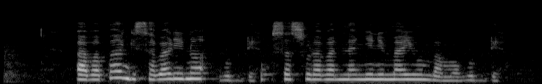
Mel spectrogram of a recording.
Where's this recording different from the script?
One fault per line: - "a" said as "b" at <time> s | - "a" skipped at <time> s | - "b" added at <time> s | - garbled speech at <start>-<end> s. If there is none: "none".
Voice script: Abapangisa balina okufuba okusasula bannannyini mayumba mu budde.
- "okufuba" said as "budde" at 2.2 s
